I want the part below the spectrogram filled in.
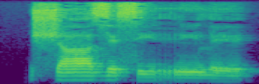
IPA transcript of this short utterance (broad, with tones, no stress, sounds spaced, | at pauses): ʃ aː˦ z ɪ˦ s i˨ r ĩ˨ l e˨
